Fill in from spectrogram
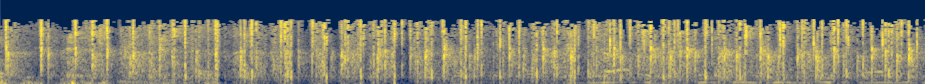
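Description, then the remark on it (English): An audience applauds steadily to honor a veteran for his military service, a dense crowd of overlapping claps that stays loud and sustained for several seconds without pausing. “And applaud him for his service.”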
